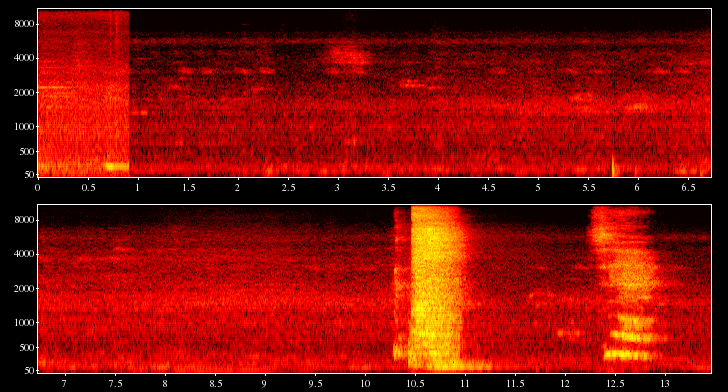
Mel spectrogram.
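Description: Two loud, abrupt bursts of air after a quiet stretch, typical of sneezes.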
